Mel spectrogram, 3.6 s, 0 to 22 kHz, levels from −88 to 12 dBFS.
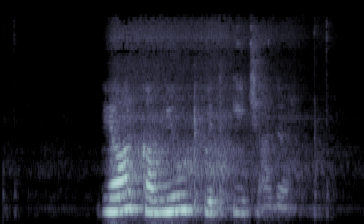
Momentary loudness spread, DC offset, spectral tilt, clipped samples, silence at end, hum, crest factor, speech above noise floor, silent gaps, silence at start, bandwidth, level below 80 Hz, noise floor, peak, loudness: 22 LU; under 0.1%; -6 dB/octave; under 0.1%; 0.75 s; none; 18 dB; 55 dB; none; 1.05 s; 15 kHz; -64 dBFS; -73 dBFS; -4 dBFS; -17 LUFS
